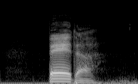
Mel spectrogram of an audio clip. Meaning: 1. a male given name, feminine equivalent Petra 2. A common surname
- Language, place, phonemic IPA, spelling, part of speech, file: German, Bavaria, /ˈpeːtɐ/, Peter, proper noun, BY-Peter.ogg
